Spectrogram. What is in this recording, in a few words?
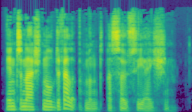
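"international development association", British English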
